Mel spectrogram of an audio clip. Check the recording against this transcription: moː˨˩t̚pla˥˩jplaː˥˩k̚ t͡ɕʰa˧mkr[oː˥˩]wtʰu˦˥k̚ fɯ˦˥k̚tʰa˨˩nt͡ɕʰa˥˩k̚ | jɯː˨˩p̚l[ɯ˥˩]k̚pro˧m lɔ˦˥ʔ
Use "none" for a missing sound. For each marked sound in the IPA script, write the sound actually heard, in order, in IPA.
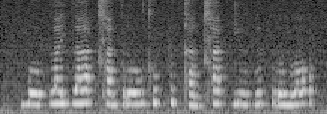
oː˦˥, ɯ˥˩

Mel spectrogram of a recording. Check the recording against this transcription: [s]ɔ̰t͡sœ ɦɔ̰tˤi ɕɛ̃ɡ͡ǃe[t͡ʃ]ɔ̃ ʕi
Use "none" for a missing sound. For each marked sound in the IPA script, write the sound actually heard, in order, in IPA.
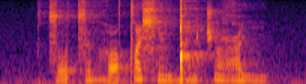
t͡s, t͡ʃ

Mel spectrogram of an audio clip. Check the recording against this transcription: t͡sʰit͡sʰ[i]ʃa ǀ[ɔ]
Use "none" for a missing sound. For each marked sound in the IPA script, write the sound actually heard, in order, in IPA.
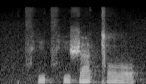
i, ɔ

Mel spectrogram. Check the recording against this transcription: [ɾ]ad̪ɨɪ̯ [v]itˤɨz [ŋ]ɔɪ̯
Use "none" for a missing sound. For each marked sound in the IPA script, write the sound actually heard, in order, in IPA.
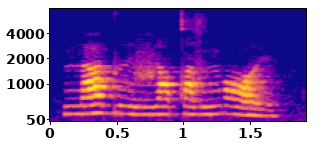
n, v, ŋ

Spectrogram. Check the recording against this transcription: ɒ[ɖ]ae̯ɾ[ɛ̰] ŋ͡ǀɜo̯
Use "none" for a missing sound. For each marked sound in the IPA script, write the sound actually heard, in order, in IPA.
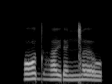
dʱ, ɛ

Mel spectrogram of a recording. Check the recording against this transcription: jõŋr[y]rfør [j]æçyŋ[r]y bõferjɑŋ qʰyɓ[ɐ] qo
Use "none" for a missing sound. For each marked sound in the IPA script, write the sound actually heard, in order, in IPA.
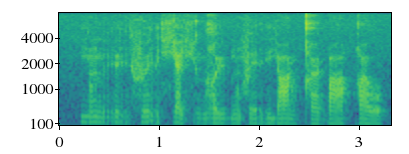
y, ç, ʁ, ɑ

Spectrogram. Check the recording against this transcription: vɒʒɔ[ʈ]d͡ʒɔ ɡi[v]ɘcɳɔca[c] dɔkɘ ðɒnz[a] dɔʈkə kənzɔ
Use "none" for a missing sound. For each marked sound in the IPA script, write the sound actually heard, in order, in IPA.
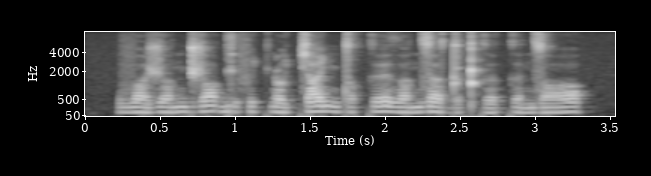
n, f, ɲ, ʌ

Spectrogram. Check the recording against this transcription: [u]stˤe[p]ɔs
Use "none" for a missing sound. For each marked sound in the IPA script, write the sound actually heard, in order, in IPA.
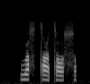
u, t

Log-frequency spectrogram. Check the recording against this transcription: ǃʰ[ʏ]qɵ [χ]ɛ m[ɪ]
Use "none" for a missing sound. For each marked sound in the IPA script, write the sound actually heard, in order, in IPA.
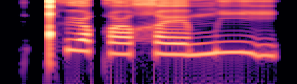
ʏ, χ, i

